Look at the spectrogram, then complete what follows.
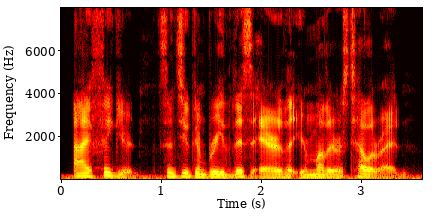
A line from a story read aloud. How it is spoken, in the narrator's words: she said, almost laughing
